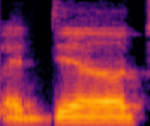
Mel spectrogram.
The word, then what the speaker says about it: Adil: For me, when I started school and I introduced myself, most folks couldn't say my name, which is Adil. And so it morphed over the years from Adil to Adil to Adil.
